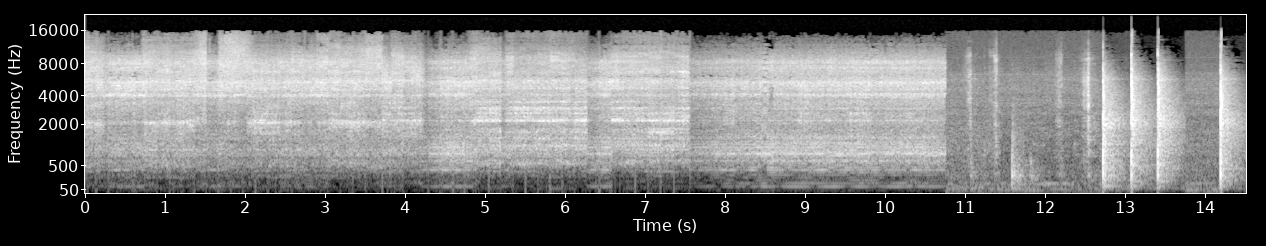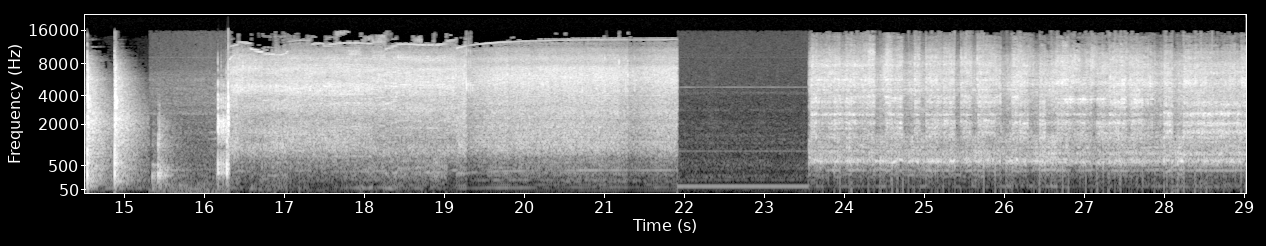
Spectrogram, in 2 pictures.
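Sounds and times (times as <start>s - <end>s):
electric drill boring wood: 0.0s - 10.8s, 16.3s - 22.0s, 23.6s - 29.0s
sharp knocks: 11.0s - 12.0s, 12.6s - 16.4s.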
